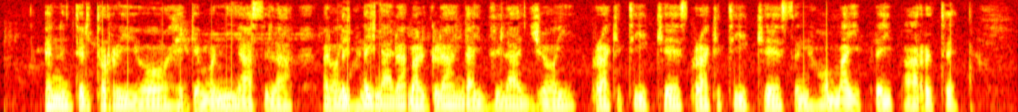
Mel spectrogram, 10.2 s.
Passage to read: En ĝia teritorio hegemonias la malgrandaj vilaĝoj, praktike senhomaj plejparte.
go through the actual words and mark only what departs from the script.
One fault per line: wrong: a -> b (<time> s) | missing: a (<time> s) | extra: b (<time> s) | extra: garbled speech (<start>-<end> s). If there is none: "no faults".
missing: ĝia (0.6 s)
extra: garbled speech (3.2-4.1 s)
extra: praktike (6.9 s)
